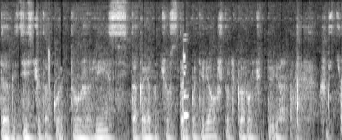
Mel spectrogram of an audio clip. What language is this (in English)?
Russian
